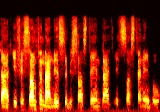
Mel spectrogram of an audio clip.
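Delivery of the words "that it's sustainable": soft voice fading out. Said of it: "still not hearing me back there?".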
